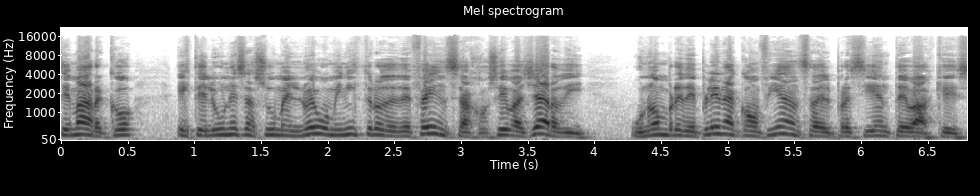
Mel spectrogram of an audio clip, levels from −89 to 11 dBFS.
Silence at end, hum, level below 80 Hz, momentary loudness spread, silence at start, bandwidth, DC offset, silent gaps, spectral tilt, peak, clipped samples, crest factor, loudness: 0 s; none; -48 dBFS; 8 LU; 0 s; 16.5 kHz; under 0.1%; none; -4.5 dB/octave; 0 dBFS; under 0.1%; 12 dB; -13 LUFS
